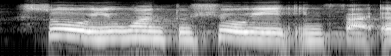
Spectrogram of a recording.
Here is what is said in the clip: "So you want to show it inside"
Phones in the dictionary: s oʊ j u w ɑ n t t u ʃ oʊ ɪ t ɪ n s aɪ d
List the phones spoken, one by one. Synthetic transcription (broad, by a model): s oʊ j u w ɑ n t t u ʃ oʊ ɪ t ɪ n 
